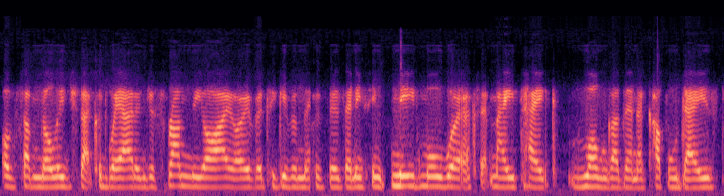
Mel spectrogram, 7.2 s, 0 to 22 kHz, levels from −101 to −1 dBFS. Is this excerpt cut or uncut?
cut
